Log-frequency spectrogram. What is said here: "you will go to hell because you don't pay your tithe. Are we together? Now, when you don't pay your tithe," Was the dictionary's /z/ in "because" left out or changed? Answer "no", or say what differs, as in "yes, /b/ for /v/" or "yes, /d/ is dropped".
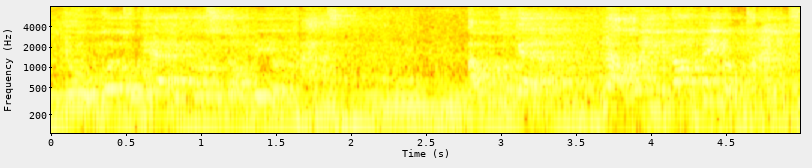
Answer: yes, /s/ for /z/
